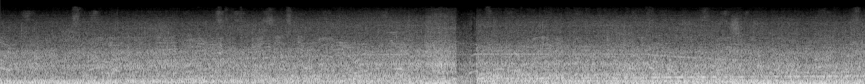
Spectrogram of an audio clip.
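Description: A bus engine hums and rumbles steadily while driving.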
